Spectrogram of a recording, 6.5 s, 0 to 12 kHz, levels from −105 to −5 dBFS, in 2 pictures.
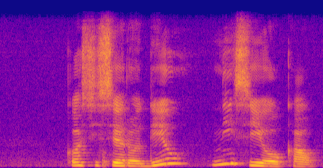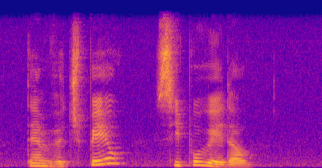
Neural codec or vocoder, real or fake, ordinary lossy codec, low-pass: none; real; none; 10.8 kHz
